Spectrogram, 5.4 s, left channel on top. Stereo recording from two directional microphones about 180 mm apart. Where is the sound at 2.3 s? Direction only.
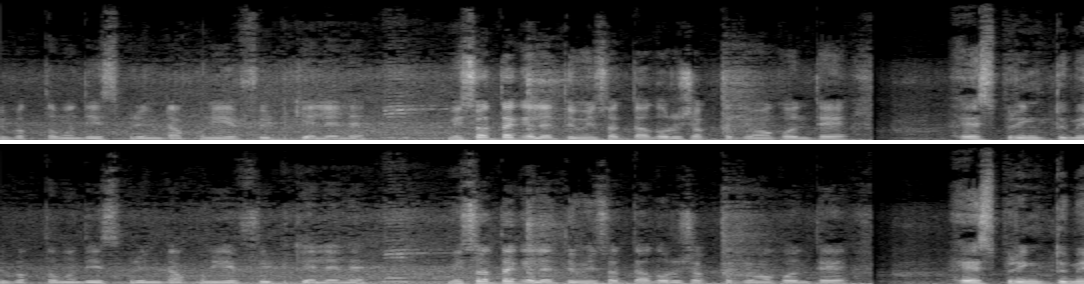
5° left (ahead or behind).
